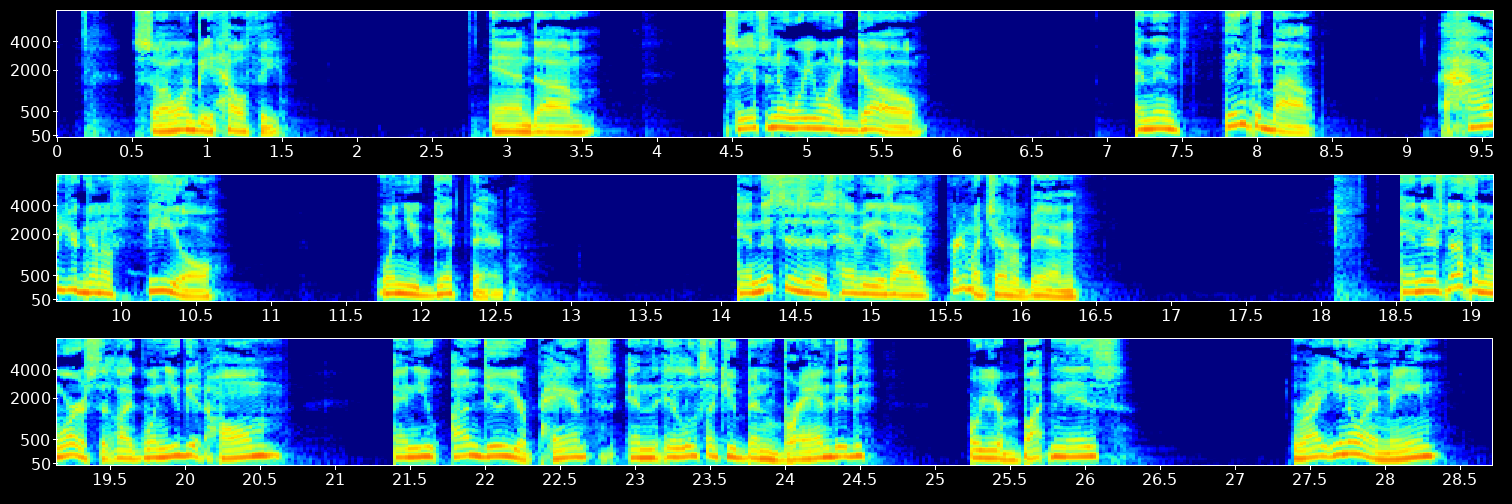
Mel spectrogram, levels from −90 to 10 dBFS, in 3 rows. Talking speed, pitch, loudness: 155 wpm, 135 Hz, -20 LUFS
